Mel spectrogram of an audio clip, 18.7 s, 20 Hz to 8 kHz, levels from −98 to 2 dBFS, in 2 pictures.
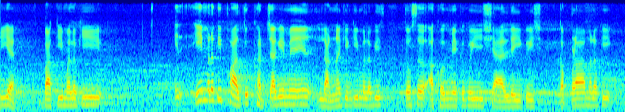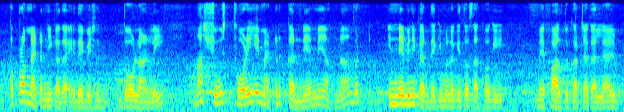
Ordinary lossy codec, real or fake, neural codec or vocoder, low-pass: none; real; none; 7.2 kHz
